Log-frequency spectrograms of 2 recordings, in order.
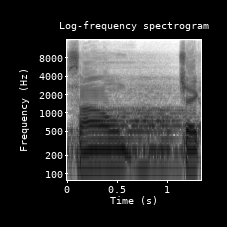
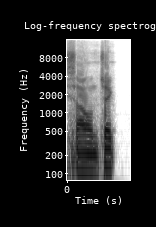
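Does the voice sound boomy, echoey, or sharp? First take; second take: echoey; boomy. First: The voice has heavy echoing reverb on it. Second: The voice has boosted bass and sounds boomy. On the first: "Pag naka full volume, yung reverb" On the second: "Pag dinaas natin, ganyan yung mangyayari"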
